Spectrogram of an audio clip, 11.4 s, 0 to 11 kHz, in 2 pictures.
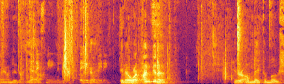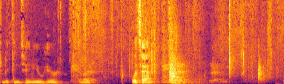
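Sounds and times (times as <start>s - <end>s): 
speech: 1.7s - 3.5s, 4.7s - 7.6s, 8.3s - 9.4s
loud door slam with echo during a meeting: 8.9s - 9.5s.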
